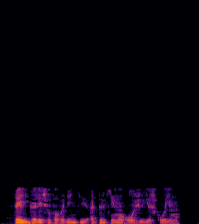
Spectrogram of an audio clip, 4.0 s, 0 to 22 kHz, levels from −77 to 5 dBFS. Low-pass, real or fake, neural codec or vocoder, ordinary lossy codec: 3.6 kHz; fake; codec, 16 kHz, 16 kbps, FreqCodec, larger model; MP3, 16 kbps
